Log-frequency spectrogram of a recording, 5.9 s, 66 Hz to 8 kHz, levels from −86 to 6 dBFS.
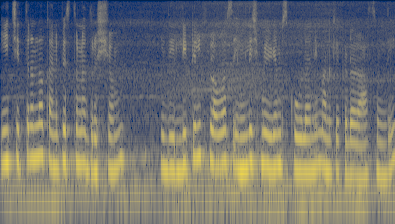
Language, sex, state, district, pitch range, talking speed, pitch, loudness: Telugu, female, Andhra Pradesh, Guntur, 210-245 Hz, 150 wpm, 230 Hz, -15 LUFS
